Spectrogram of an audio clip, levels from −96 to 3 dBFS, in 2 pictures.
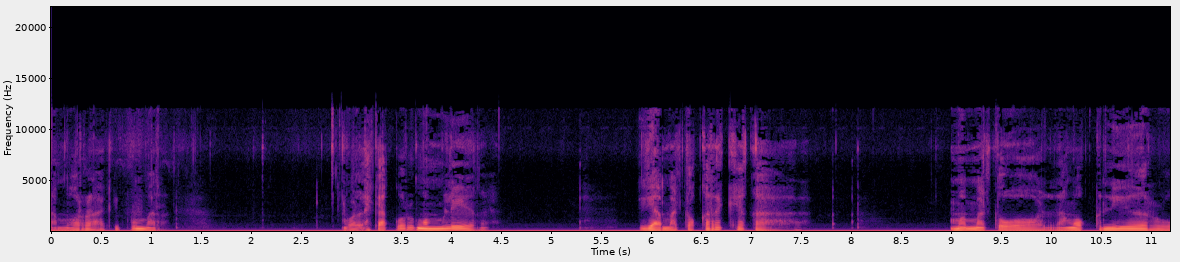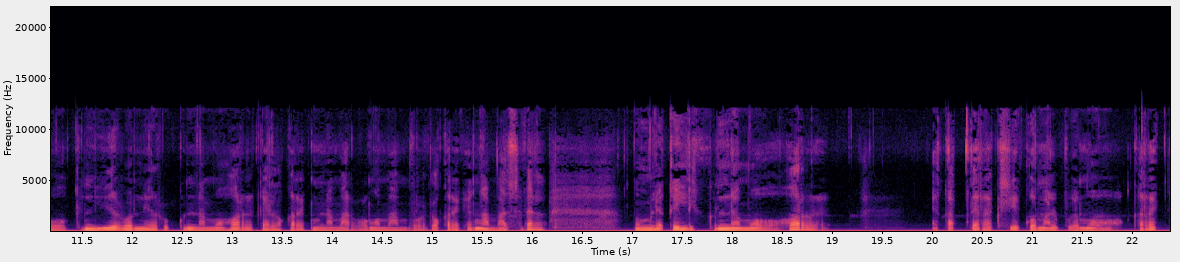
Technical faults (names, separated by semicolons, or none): mains hum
